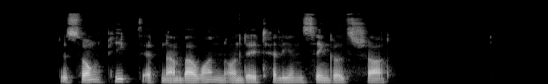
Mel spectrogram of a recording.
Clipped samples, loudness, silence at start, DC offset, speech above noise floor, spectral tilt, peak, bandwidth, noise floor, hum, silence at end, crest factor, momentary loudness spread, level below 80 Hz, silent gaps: under 0.1%; -21 LUFS; 0.6 s; under 0.1%; 69 dB; -4.5 dB/octave; -2 dBFS; 11.5 kHz; -89 dBFS; none; 1.65 s; 22 dB; 8 LU; -52 dBFS; none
